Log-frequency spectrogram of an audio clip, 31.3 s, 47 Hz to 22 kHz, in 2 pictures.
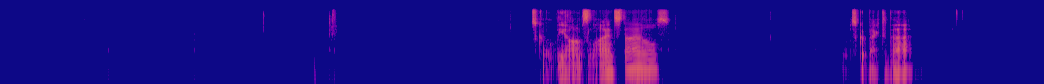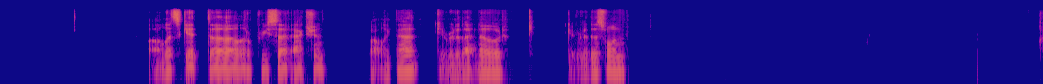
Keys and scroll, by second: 6.6 v, 23.5 BackSpace, 28.8 6, 29.0 Return, 30.2 a.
